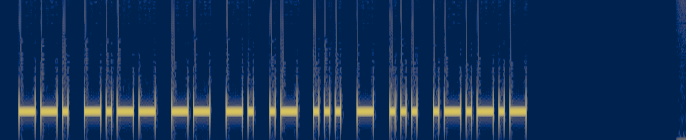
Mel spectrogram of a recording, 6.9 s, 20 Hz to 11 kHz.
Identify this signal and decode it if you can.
Morse code, heard as a keyed tone, about 22 wpm, 700 Hz. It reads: GYMNASTS.
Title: Pangram Challenge v2 - 22wpm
